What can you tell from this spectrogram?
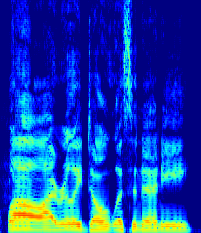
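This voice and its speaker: A woman's voice: mid-range voice, little pitch movement, fairly quick, clean tone, no echo, studio quality. A woman as a guest on a podcast, chatting casually and giggling between phrases. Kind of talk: casual chat.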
